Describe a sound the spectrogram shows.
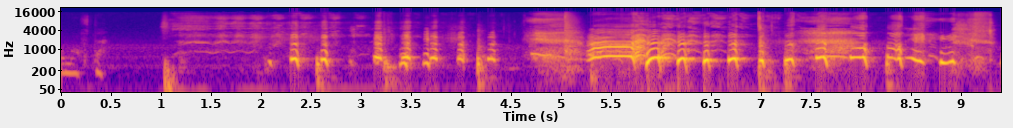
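A man laughs loudly and heartily close to a microphone.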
